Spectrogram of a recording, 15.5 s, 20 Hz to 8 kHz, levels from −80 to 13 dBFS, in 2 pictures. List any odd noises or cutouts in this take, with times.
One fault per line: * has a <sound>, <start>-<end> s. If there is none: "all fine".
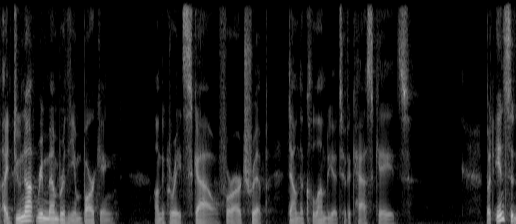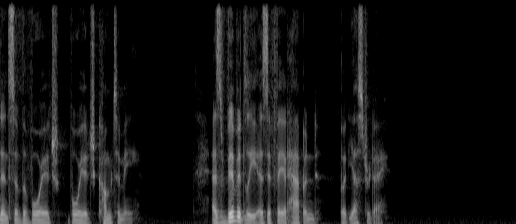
all fine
